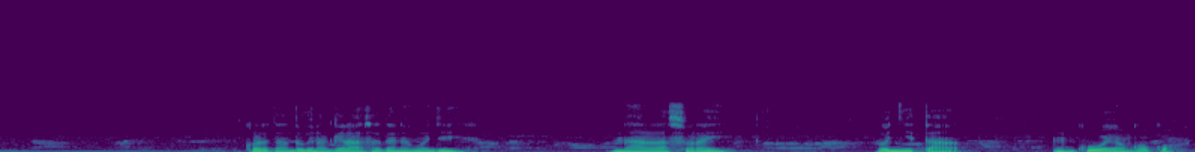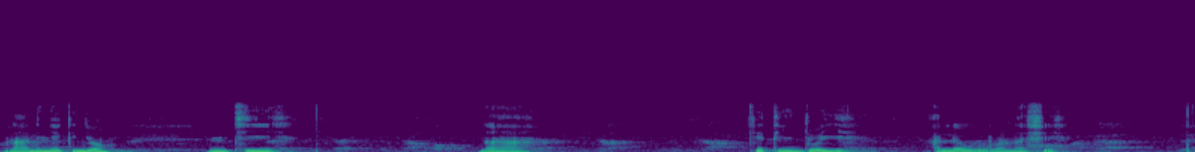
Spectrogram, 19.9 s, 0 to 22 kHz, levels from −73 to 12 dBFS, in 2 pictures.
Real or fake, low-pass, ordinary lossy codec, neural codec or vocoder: real; 7.2 kHz; none; none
